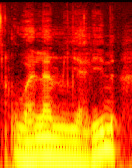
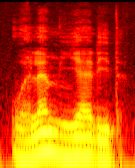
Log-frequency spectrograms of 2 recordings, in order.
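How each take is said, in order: The two takes are said the same way.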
